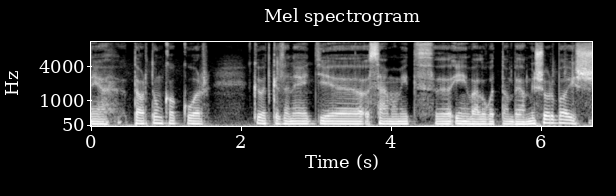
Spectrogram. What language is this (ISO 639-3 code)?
hun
